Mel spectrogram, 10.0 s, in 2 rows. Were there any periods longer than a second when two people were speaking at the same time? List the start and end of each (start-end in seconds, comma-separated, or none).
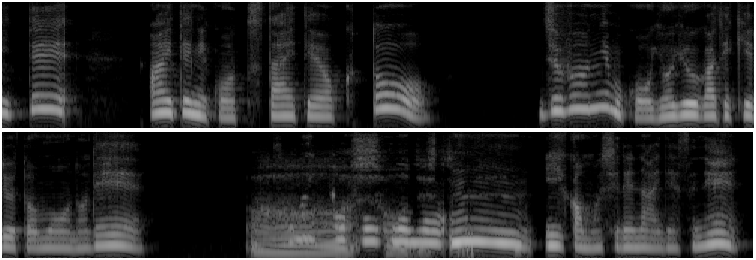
6.8-8.1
